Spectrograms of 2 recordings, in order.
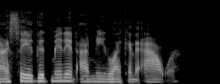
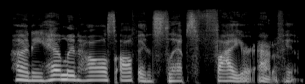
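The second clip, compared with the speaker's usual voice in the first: normal talking voice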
